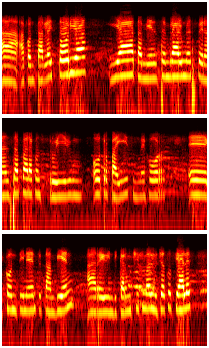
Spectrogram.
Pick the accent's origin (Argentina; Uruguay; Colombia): Colombia; vengo de Colombia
